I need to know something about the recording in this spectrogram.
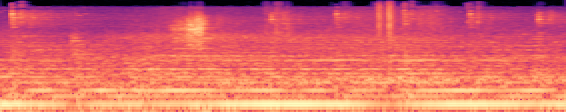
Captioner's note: sword unsheathed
